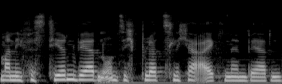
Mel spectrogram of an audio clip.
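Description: Her pitch medium, a woman delivers her words in a monotone, flat intonation. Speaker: spiritual medium. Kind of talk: casual monologue; channeling meditation. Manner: slow.

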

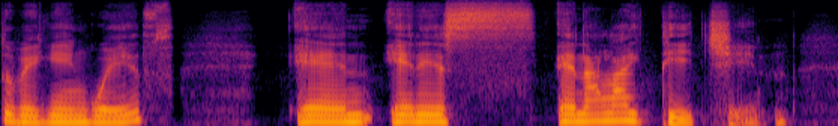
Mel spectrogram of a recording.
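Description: A woman with a Spanish accent speaks at a medium pitch and a fairly slow pace. The recording is very clean with a silent background and a dry, close sound with no echo. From Paraguay. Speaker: retired teacher. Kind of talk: interview. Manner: formal.

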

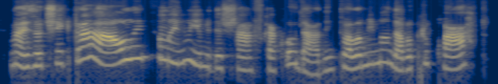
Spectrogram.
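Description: A woman raises and projects her voice, high in pitch and bright and sharp in tone. Her pitch swings very widely. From Minas Gerais, Brazil (Itabira). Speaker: podcast co-host. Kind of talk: casual chat.

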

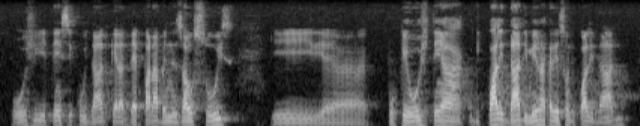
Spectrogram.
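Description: A man's fairly low-pitched, ordinary speaking voice at a moderate pace, fairly even in intonation, against a quiet background. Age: 40s. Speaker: wheelchair athlete, sports project co-founder. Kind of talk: casual chat.

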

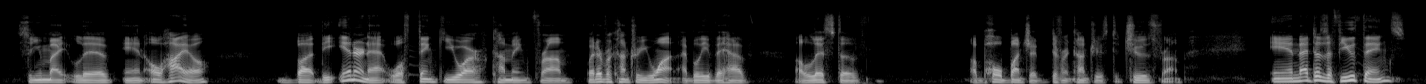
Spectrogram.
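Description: A man's fairly low voice with ordinary pitch variation, on a very clean recording with a silent background. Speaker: podcast host and comedian. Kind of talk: casual chat. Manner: slow.

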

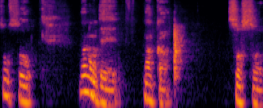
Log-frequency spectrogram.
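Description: A man talks at a fairly slow pace, somewhat breathy, with ordinary pitch variation. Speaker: incense shop owner. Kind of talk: casual interview chat.

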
